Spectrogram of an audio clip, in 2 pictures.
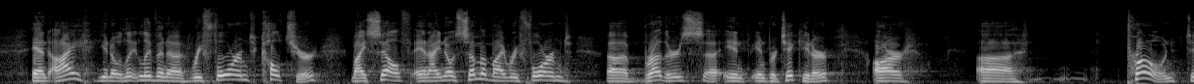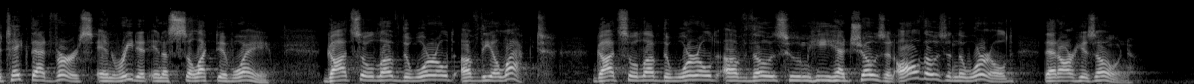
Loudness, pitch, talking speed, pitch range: -22 LUFS, 175 Hz, 165 wpm, 155-195 Hz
